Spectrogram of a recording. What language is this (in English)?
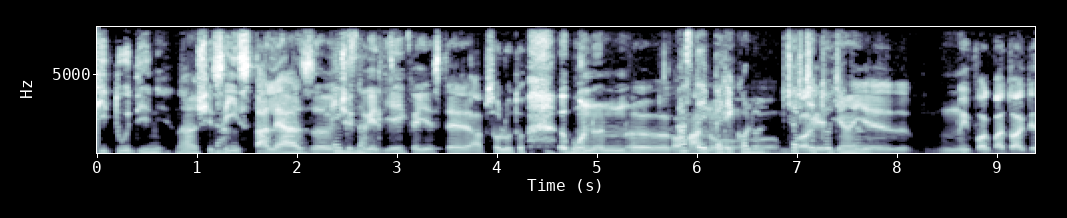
Romanian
